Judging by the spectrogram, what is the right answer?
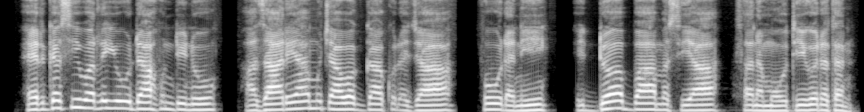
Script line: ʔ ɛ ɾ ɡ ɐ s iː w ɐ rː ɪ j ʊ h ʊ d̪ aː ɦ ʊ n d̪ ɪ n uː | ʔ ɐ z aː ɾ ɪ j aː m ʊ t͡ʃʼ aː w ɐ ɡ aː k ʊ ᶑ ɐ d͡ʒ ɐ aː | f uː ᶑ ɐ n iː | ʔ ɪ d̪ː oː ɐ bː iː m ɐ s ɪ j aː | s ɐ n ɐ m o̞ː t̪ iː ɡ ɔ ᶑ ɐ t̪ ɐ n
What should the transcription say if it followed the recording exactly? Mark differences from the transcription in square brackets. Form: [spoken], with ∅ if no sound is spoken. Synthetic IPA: ʔ ɛ ɾ ɡ ɐ s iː w ɐ rː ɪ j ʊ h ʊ d̪ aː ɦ ʊ n d̪ ɪ n uː | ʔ ɐ z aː ɾ ɪ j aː m ʊ t͡ʃʼ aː w ɐ [ɡː] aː k ʊ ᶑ ɐ d͡ʒ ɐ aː | f uː ᶑ ɐ n iː | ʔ ɪ d̪ː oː ɐ bː [aː] m ɐ s ɪ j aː | s ɐ n ɐ m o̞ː t̪ iː ɡ ɔ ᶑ ɐ t̪ ɐ n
